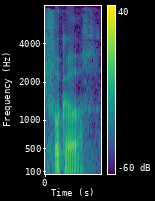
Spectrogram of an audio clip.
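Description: It is said lightly and casually. It is friendly banter that causes no offence. "you'd just be like, okay"

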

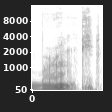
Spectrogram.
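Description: The name has an English pronunciation. "you say Brunk"

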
